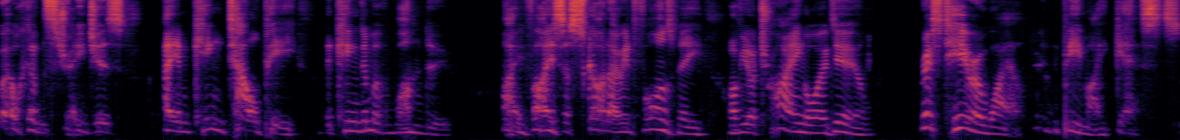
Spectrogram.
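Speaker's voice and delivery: put-on raspy, rasping voice of an aged king. Narrator voicing the king welcoming the strangers, raspy King Talpi voice. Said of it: "the king addresses you with a raspy voice".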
